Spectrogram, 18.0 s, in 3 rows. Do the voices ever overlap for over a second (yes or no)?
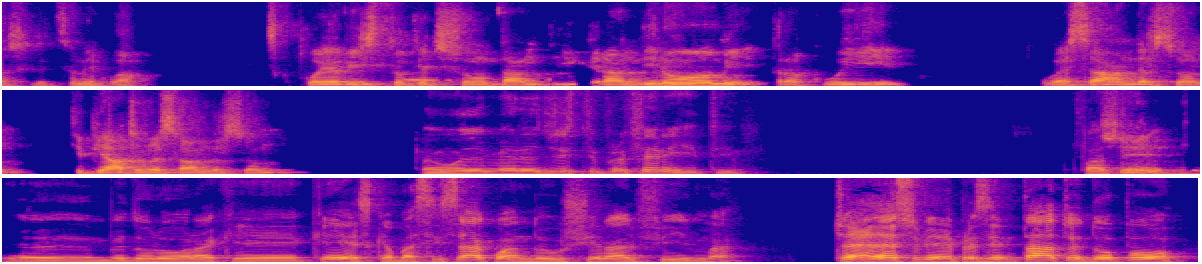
no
